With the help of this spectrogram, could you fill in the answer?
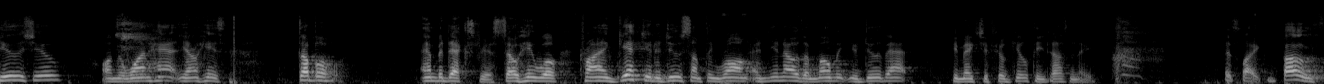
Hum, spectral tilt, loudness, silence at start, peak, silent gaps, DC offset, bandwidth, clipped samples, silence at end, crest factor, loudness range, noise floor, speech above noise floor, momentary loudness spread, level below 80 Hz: none; -6.5 dB/octave; -31 LUFS; 0 s; -12 dBFS; none; under 0.1%; 11.5 kHz; under 0.1%; 0 s; 20 dB; 8 LU; -68 dBFS; 38 dB; 16 LU; -60 dBFS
